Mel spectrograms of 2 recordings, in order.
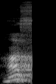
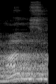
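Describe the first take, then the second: First: The vowel is only lightly nasalized, syllable stays short. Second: A full nasal consonant makes the syllable heavier. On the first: It means to laugh. "हंस माने laughing" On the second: It means a swan. "हंस माने वो स्वान"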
